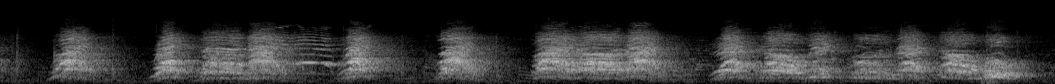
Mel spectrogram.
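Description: A cheerleading squad shouting a cheer in unison, in short chanted phrases with brief gaps between them.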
